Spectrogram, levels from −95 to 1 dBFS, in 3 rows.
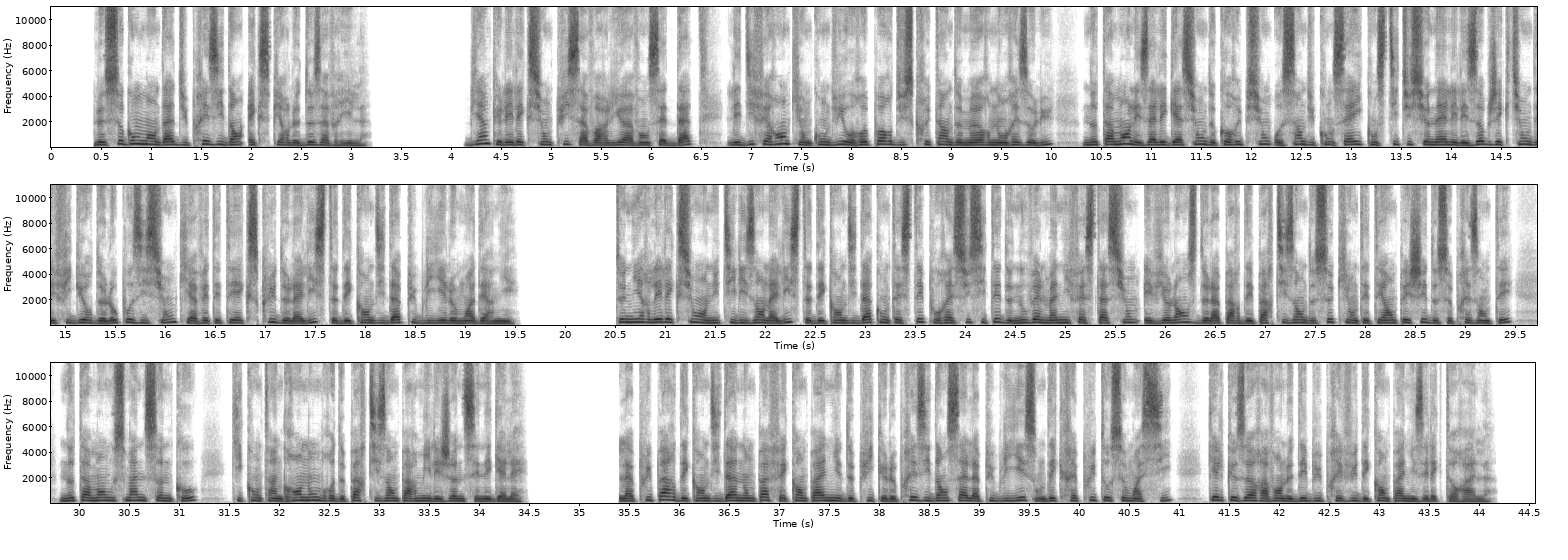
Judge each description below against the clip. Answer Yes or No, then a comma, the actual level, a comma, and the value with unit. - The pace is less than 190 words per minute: Yes, average, 180 wpm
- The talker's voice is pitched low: No, high, 205 Hz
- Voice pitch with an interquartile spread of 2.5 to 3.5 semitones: Yes, average, 3.2 semitones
